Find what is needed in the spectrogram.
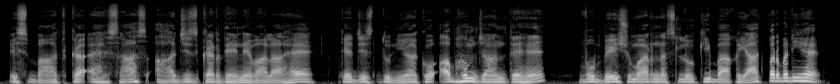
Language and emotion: Urdu, fearful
